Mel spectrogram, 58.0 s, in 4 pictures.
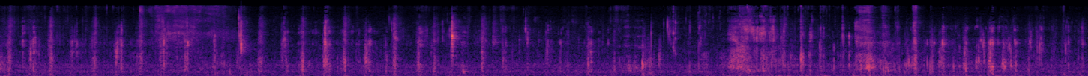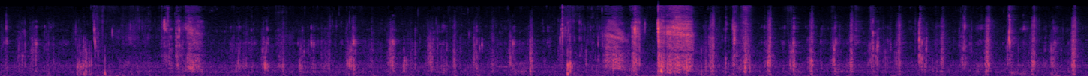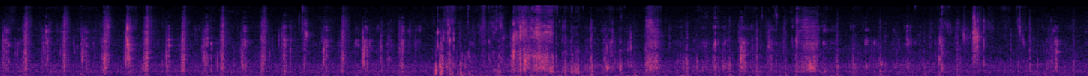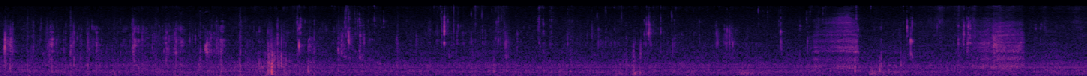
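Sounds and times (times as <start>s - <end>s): person chewing and crunching food: 0.0s - 57.6s.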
